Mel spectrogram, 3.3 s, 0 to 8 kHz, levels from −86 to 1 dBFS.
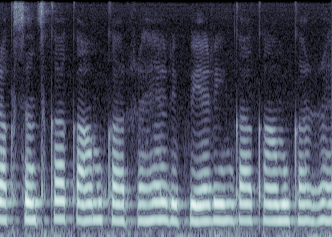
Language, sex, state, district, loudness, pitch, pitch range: Hindi, female, Maharashtra, Mumbai Suburban, -13 LUFS, 215 Hz, 210-220 Hz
